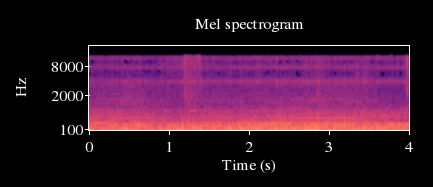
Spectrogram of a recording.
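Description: The 2-litre turbo diesel engine of a Mercedes E220d, 143 kW with a 9-speed automatic gearbox, drones steadily while driving, a continuous low rumble with road noise that holds an even loudness throughout, no voices present.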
